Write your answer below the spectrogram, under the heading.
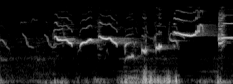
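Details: Oriental magpie-robin (kacer), agitated after a provocation, delivering a quick stream of isian fill phrases: sliding whistles and warbled notes running together, ending in a long high pure whistle, with low background thumps.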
